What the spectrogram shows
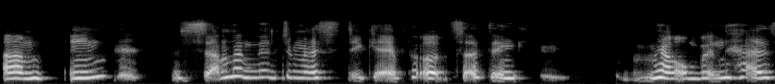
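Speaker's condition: Cerebral palsy; cerebral palsy affecting right side of body including right hand, needs hand to hold on steep stairs

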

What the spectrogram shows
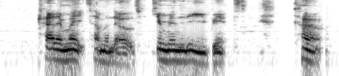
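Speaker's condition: Cerebral palsy; therapists involved in upbringing

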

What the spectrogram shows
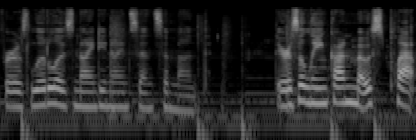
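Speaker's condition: No condition

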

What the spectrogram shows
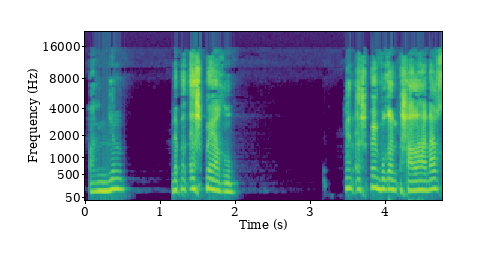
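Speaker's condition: Cleft lip (sumbing); cleft lip (celah bibir) from birth

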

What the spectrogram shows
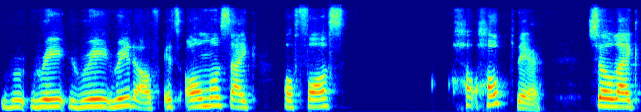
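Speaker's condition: Stuttering; stuttering since childhood, stuck in dialect since little, pretty advanced stage when first seeking help; stutters in English, Mandarin and dialect, stutters more as English improved, no longer hides stutter; stutter let out on Stammer Talk podcast, fear highest in dialect, lowest in English; repeated sounds, prolonged sounds

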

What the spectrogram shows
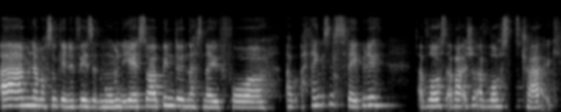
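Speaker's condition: No condition

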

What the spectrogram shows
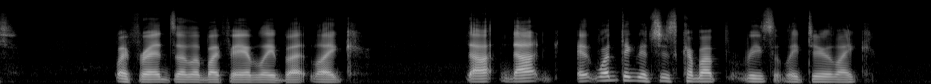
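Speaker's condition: Duchenne muscular dystrophy; relies on breathing machine

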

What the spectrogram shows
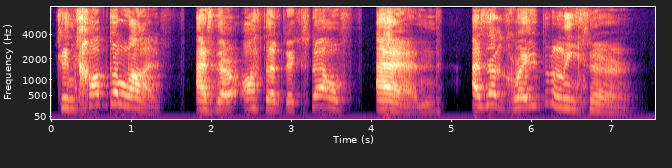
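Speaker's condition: Cerebral palsy; congenital

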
